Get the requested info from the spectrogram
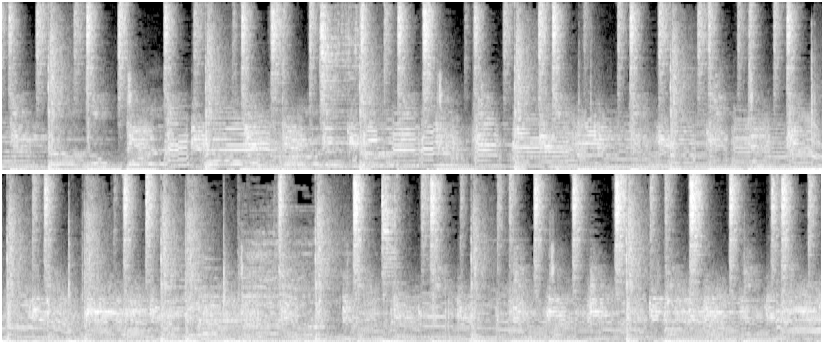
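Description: A rock band playing an instrumental passage live, with guitar and a drum kit keeping a steady beat and no vocals.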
